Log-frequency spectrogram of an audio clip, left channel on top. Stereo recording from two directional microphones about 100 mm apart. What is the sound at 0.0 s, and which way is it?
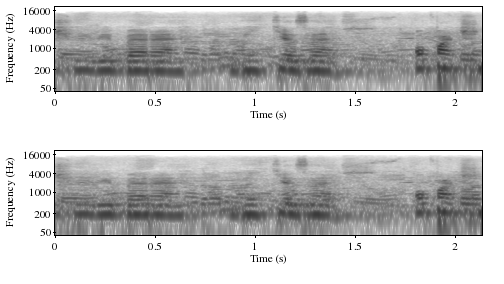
A man's voice, 10° left (ahead or behind).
